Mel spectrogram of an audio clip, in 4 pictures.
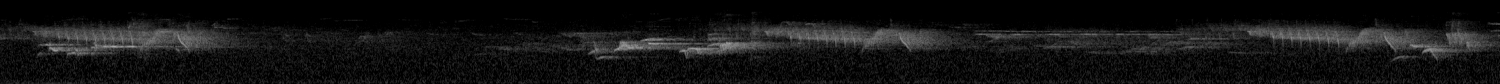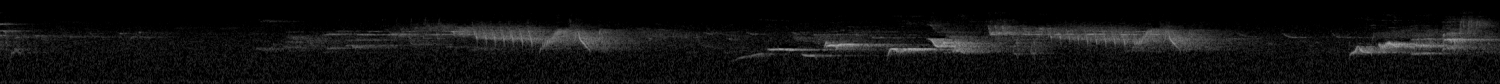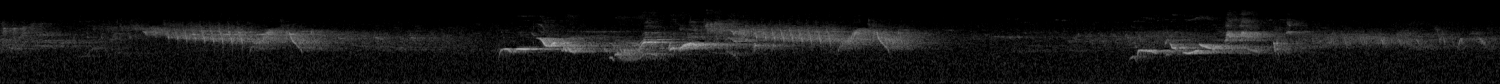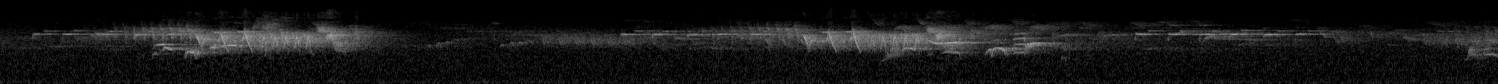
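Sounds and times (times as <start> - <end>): faint steady hiss: 0.0 - 59.9
songbird singing: 0.0 - 59.9.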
